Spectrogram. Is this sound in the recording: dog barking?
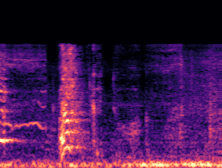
yes

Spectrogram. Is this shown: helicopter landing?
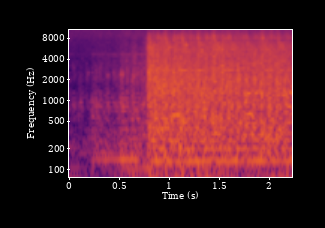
yes

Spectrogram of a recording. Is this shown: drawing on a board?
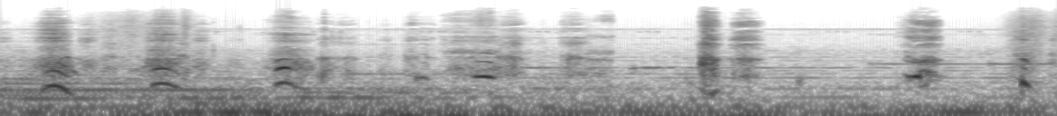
no

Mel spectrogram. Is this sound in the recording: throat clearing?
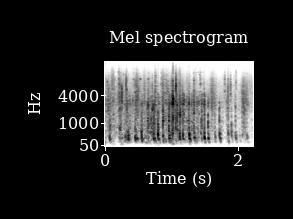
no

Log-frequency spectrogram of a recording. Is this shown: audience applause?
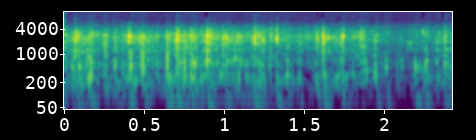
no

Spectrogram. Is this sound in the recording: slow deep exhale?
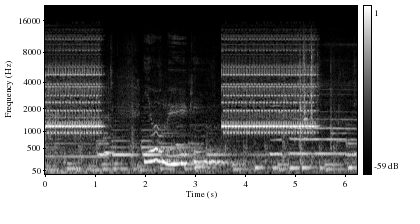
no

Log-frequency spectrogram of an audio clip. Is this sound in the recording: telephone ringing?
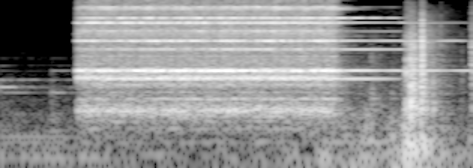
yes

